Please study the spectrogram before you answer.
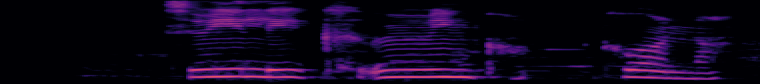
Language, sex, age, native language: Icelandic, male, 9, Icelandic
